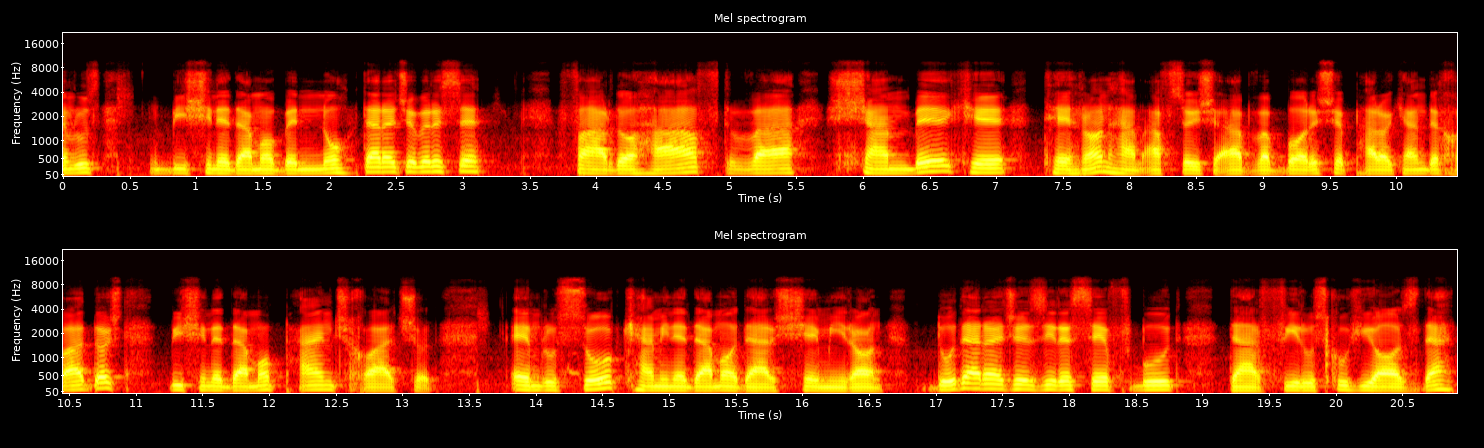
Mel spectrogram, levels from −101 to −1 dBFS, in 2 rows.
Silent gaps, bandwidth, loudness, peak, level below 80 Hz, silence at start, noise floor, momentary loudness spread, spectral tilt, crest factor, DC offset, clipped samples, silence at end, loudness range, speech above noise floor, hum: none; 9.4 kHz; -22 LUFS; -6 dBFS; -52 dBFS; 0 s; -53 dBFS; 9 LU; -7.5 dB/octave; 16 dB; under 0.1%; under 0.1%; 0.05 s; 2 LU; 32 dB; none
